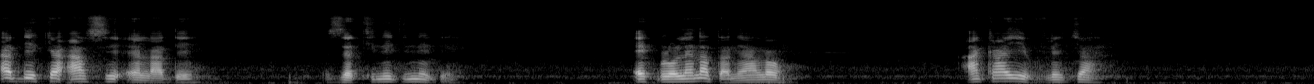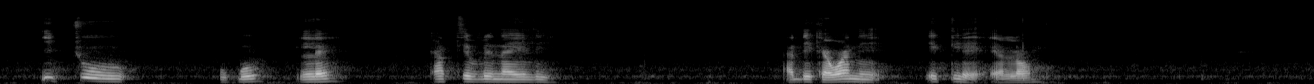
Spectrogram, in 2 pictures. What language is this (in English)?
Ikposo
